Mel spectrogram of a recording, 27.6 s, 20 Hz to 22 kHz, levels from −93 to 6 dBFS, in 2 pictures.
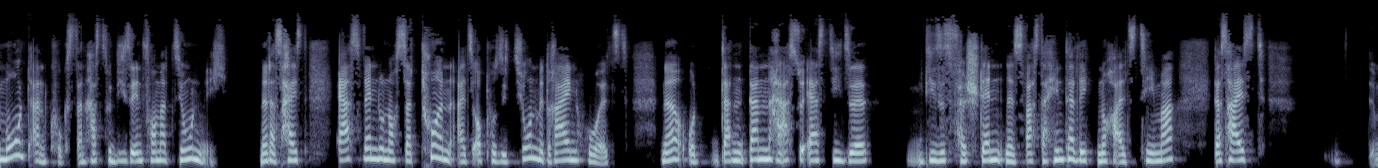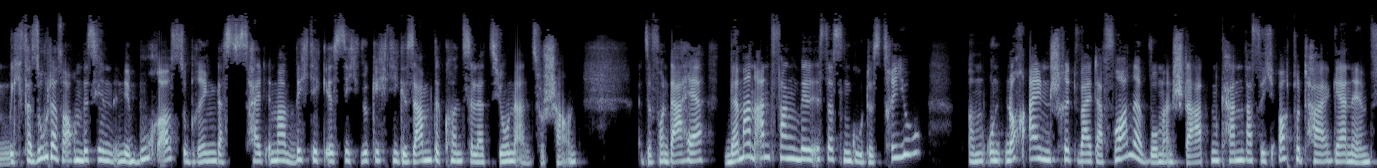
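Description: No faults detected anywhere in the speech recording; nothing to report.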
